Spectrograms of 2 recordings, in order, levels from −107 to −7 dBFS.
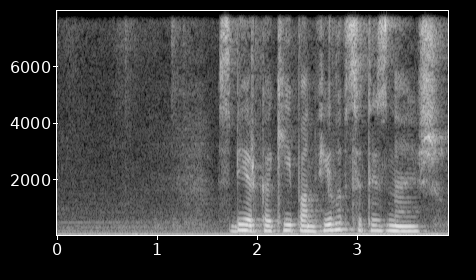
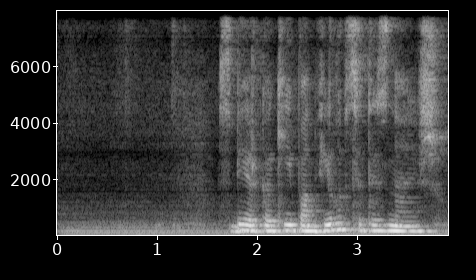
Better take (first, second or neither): first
